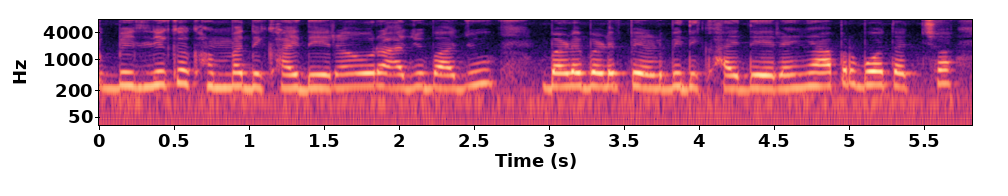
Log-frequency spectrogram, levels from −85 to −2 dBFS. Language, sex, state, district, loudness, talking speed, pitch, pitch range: Hindi, female, Odisha, Nuapada, -16 LUFS, 225 wpm, 250 Hz, 230-255 Hz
